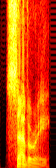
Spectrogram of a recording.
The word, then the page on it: savoury: British English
